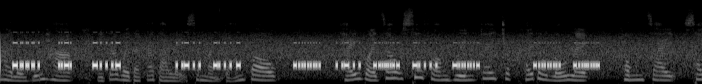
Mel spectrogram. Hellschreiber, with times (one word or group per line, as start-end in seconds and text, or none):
0.0-1.2 …
1.7-2.4 TU
2.9-4.8 CT0LD
5.3-6.0 CQ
